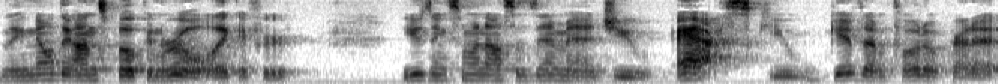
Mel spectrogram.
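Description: A woman's unremarkable speaking voice at medium pitch, moderately paced, with fairly even intonation. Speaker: photographer. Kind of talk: casual chat.

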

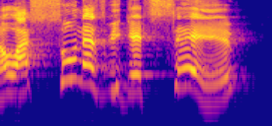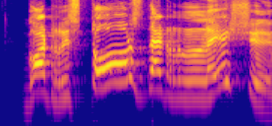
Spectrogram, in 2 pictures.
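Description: A man projects a raised voice at an extremely high pitch. His pitch swings very widely. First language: not English. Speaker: lay preacher. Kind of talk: sermon. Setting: church.

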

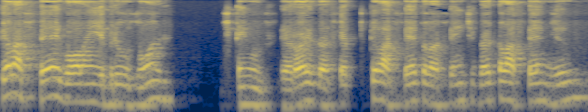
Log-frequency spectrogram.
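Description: A man with a fairly high pitch and a dark, mellow tone speaks at a moderate pace with fairly even intonation and hardly any pauses. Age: 30s. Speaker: church planter. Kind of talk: casual interview.

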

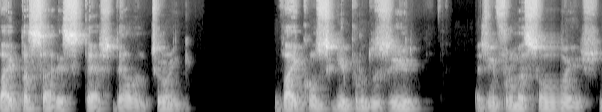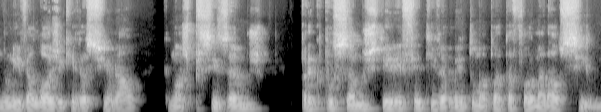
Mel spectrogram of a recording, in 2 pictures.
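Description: A man talks in a somewhat breathy voice. His intonation is monotone and flat. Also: medium pitch for a man, moderate pace. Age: 40s. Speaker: political scientist and speaker. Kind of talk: interview.

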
